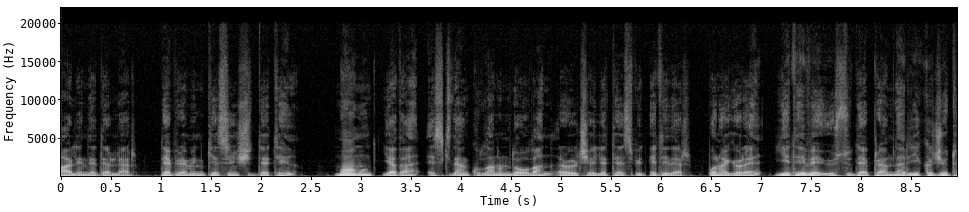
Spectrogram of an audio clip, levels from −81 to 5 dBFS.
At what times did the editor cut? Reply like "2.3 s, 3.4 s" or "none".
3.1 s, 5.0 s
